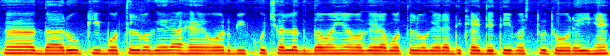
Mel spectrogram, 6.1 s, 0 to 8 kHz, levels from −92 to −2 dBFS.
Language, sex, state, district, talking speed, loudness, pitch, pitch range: Hindi, male, Rajasthan, Bikaner, 195 wpm, -12 LUFS, 160 Hz, 160-165 Hz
